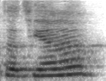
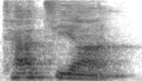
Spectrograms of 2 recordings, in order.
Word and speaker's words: Tatiana: santa monica what's up tatiana oh you know what i may have pronounced your name wrong it's tatiana so i am sorry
